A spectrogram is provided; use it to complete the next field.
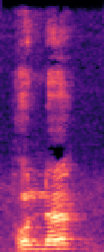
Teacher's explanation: Hunna gunna musyaddadah. Gunna dengung karena tasydid.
